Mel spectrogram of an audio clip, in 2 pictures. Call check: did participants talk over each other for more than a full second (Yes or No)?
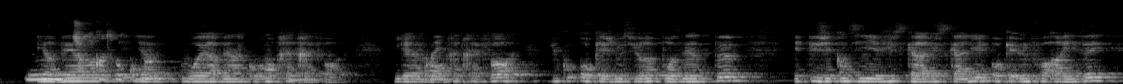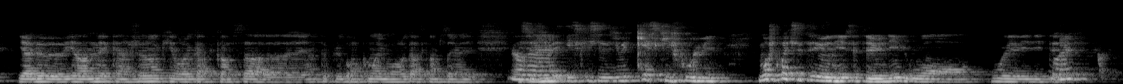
Yes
